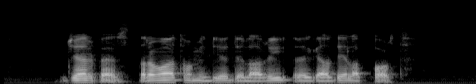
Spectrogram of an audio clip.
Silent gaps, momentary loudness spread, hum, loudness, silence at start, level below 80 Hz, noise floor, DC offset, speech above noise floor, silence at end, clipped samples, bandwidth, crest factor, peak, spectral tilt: none; 7 LU; 50 Hz at -45 dBFS; -24 LUFS; 0.65 s; -52 dBFS; -65 dBFS; under 0.1%; 42 dB; 0.85 s; under 0.1%; 5.6 kHz; 18 dB; -6 dBFS; -9.5 dB/octave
